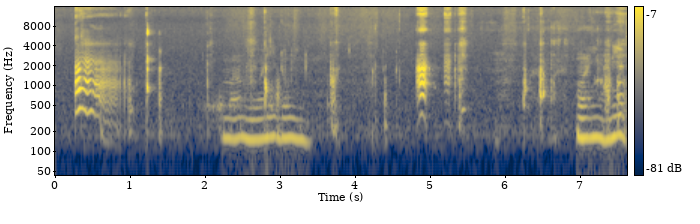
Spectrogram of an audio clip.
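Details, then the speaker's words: A baby girl's fussy crying broken up by short jerky hiccup catches and pauses; the parent suspects gas behind the hiccups; crying interrupted by hiccups. "crying interrupted by hiccups poor baby can't even cry properly because you got the hiccups"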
